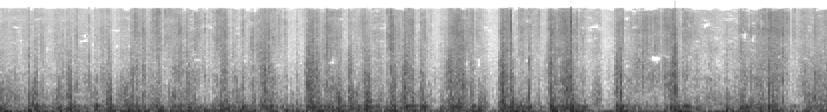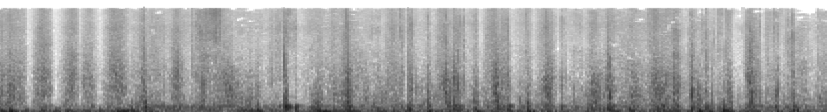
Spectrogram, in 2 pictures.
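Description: Fingertips and short nails quickly scratch and squeeze a black foam windscreen on a silver condenser microphone. The result is a dense, fast run of low, muffled rubbing and crackling bursts with almost no high content.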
